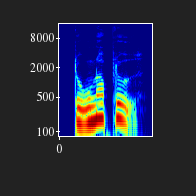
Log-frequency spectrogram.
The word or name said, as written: donorblod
